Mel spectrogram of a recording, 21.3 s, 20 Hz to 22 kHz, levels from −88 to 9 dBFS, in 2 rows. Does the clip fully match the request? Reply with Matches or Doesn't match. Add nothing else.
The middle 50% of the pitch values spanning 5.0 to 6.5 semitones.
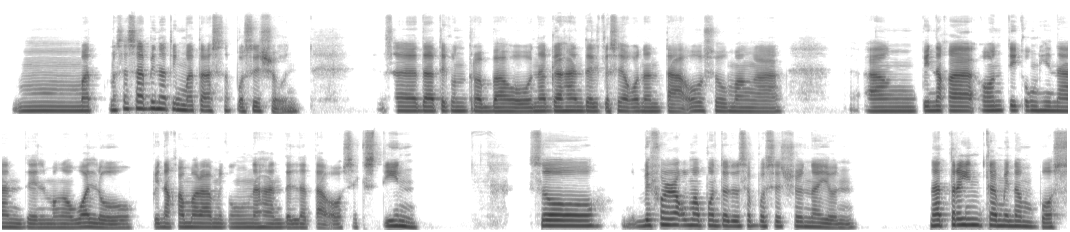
Doesn't match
